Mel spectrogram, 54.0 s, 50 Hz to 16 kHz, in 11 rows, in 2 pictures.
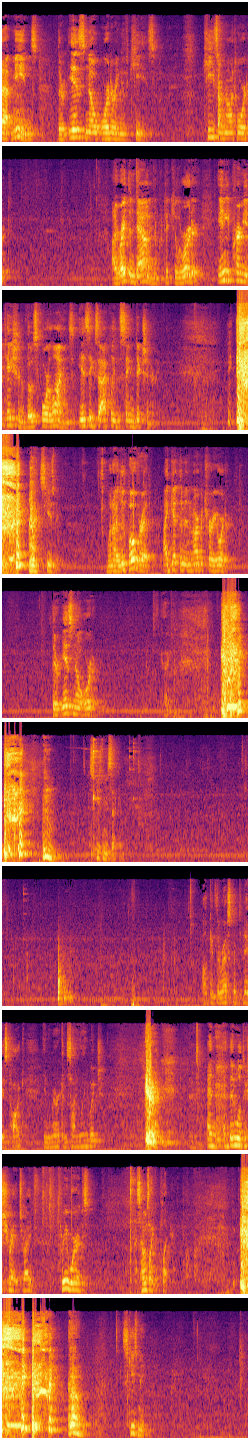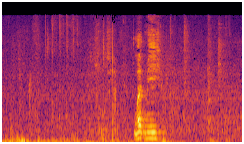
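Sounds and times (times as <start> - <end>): man coughing: 14.4 - 15.6, 24.0 - 25.8, 37.3 - 39.0, 44.1 - 45.5.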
